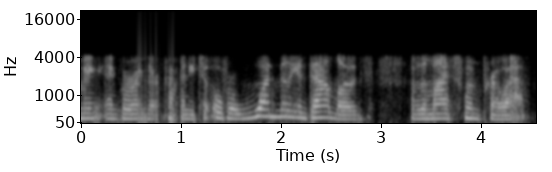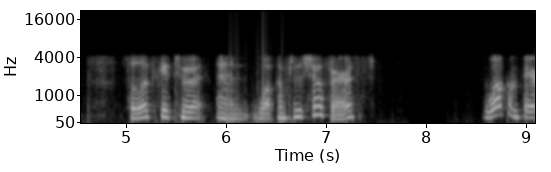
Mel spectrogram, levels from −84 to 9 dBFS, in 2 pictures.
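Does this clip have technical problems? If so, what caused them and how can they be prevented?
Yes. Opus voice compression runs through the whole clip: the speech is muffled, hoarse and slightly robotic, which fits a very low bitrate near 6 kbps in narrowband SILK mode. A spectrogram shows nothing above about 4.3 kHz. Allow a higher bitrate so the coder keeps a wider band.

Processor overload crackle tears the speech at 0.58 to 0.93 s, just before "to over", and at 6.02 to 6.57 s, between "let's get to it" and "to the show". In each burst around twenty buffers of roughly 10 ms each missed their deadlines and played as silence, leaving a waveform riddled with hard-edged gaps. Use larger buffers or reduce the processing load.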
